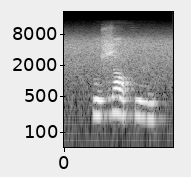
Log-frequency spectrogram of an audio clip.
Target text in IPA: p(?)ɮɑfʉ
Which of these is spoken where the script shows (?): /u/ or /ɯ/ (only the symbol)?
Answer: u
